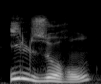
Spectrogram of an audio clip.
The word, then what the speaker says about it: ils auront: liaison here, vous aurez, ils auront, final T not pronounced, elles auront.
